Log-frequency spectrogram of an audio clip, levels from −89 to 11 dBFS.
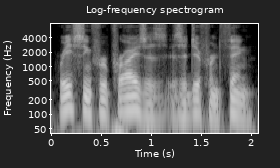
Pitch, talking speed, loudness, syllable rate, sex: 95 Hz, 200 wpm, -17 LUFS, 5.8 syllables/s, male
